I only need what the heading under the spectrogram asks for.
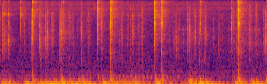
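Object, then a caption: Plastic computer keyboard. Fingertips type on a full-size black plastic RGB backlit gaming keyboard with a hollow housing, resting on a marble surface. A steady run of quick key taps gives crisp, bright clicks over a low, hollow thump, with a few louder strokes standing out.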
